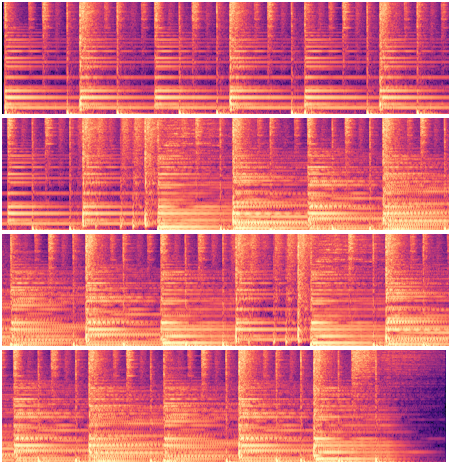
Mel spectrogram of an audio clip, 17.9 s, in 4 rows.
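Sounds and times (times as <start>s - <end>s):
skipwise pitch patterns: 0.8s - 17.3s.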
